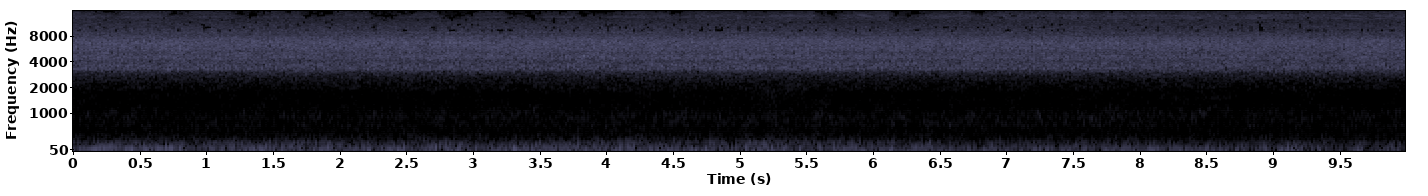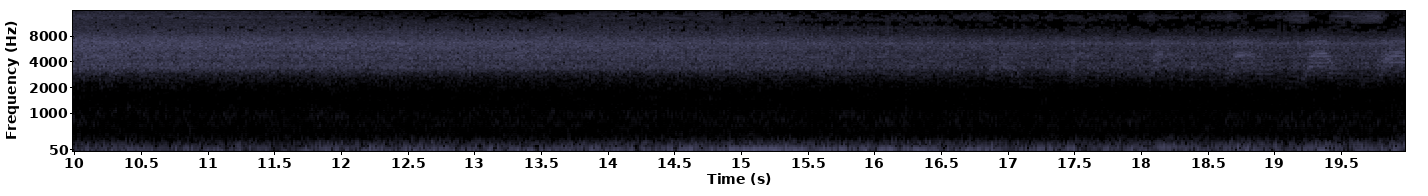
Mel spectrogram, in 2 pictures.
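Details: Bamboo-grove cicadas at Yongsan Family Park in summer, a loud steady hissing buzz that gradually fades toward the end, with soft low park rumble throughout.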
